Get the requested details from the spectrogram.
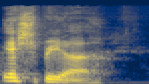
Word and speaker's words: Ishbia: Matt Ibiza. I think it's Ishba. – It's Ibiza. He goes Ibiza. No, it's Matt Ishbia. Yeah.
